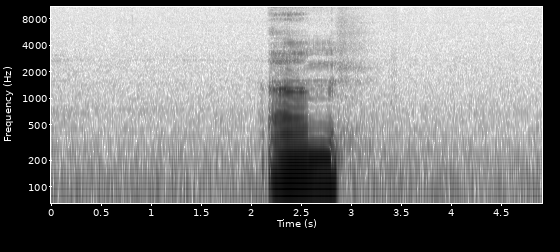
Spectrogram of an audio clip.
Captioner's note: silence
